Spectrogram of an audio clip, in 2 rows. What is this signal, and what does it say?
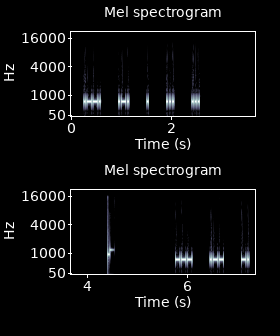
Morse code, heard as a keyed tone, about 41 wpm, spaced as for 19 wpm, 700 Hz. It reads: PRESS OWN
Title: 4x Character Spacing - Top 300 Words - 40wpm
